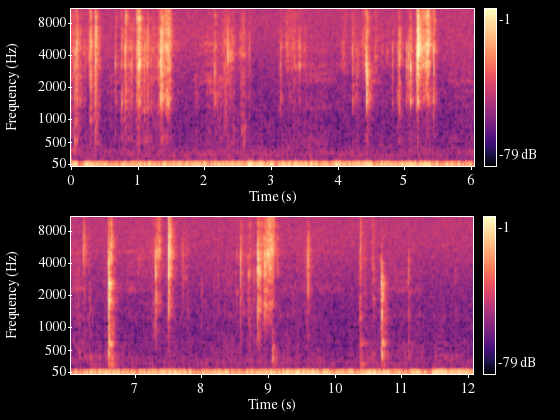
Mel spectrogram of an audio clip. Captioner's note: rummaging markers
